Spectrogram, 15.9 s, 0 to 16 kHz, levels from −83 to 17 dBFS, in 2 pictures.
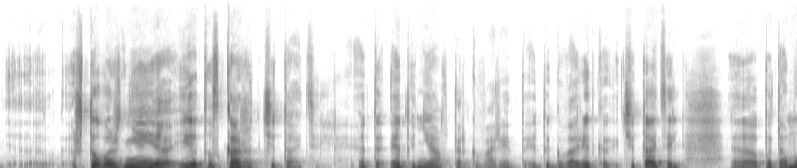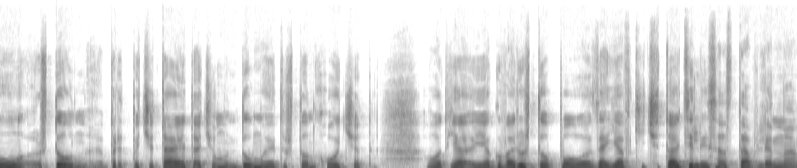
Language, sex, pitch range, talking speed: Russian, female, 170-205 Hz, 135 wpm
